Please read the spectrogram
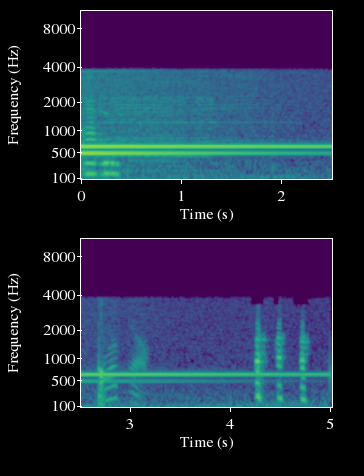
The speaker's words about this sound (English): Somebody rang a doorbell.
